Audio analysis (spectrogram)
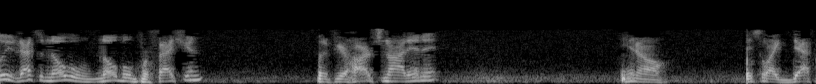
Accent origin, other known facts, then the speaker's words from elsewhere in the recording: New Jersey, United States; I was born in Jersey, raised in Jersey, had a really good father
